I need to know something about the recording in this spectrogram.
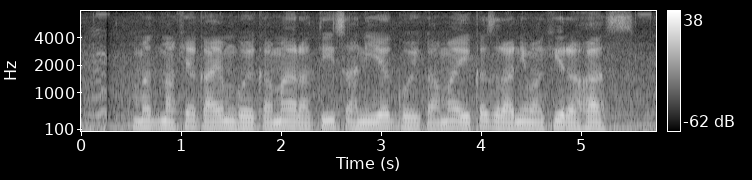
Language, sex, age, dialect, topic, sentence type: Marathi, male, 25-30, Northern Konkan, agriculture, statement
